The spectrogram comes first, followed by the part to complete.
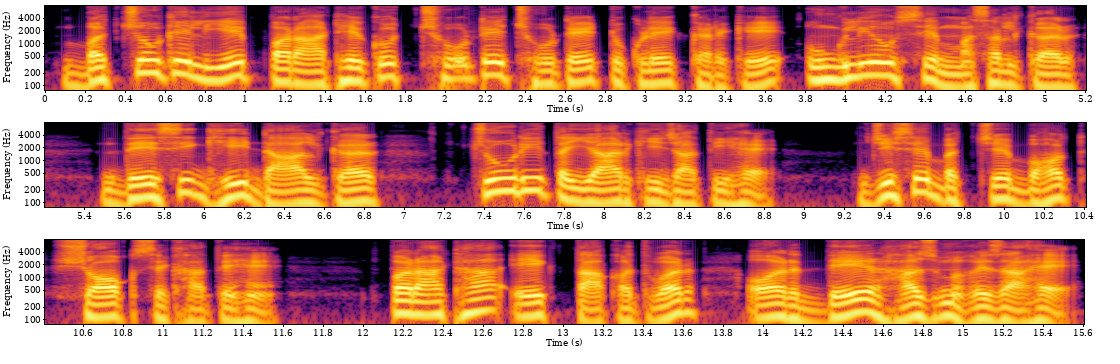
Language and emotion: Urdu, neutral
